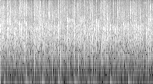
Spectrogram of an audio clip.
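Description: An audience breaks into a steady round of applause, dense overlapping claps sustained at a fairly loud, even level throughout, with no voices coming through.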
